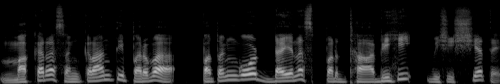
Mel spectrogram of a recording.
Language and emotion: Sanskrit, neutral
